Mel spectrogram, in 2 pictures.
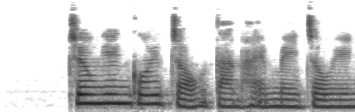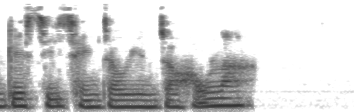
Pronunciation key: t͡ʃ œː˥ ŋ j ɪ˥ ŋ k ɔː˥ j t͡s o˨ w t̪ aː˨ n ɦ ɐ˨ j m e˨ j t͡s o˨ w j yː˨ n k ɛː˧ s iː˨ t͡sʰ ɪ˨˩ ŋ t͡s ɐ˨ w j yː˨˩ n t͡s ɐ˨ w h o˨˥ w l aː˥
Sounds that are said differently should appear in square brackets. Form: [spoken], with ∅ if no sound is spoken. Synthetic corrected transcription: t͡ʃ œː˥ ŋ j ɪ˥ ŋ k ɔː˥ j t͡s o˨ w t̪ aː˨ n ɦ ɐ˨ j m e˨ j t͡s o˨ w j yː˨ n k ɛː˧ s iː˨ t͡sʰ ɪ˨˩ ŋ t͡s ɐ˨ w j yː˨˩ n t͡s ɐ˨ w h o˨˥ w l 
